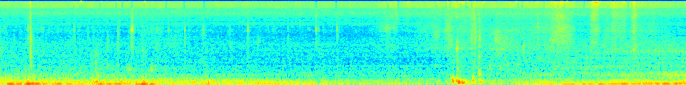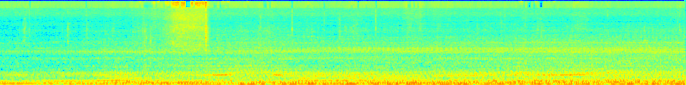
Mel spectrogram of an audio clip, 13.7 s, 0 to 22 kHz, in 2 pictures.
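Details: 2012 Nissan Versa, 89k miles: low, heavy rumble swelling and climbing in pitch under throttle, stopping as soon as the gas pedal is released; cause unknown.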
